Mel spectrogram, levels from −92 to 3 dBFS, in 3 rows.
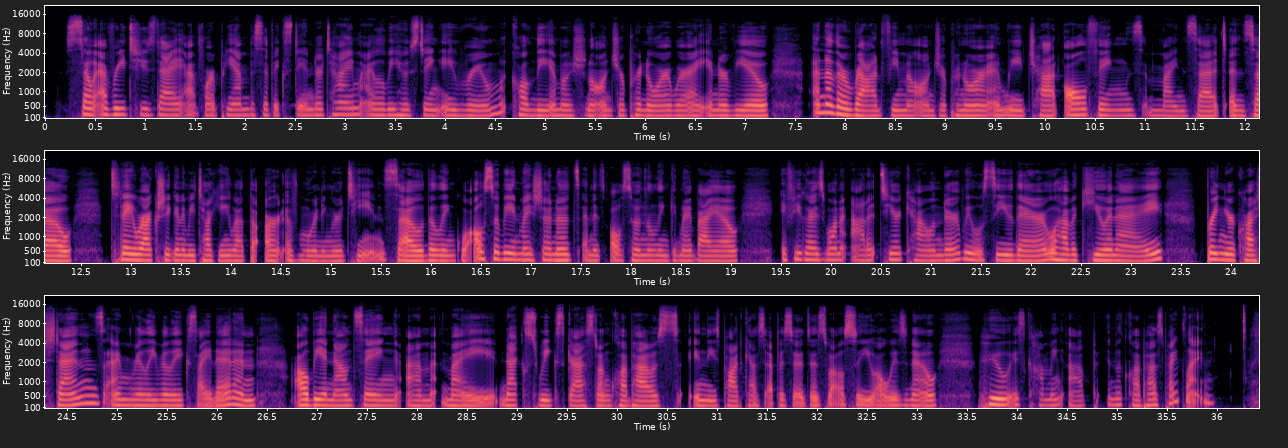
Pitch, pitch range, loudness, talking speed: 185 Hz, 175-200 Hz, -29 LUFS, 200 wpm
